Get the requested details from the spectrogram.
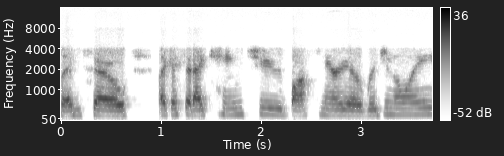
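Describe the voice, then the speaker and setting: A woman at a moderate pace and medium pitch, monotone and flat, in a slight Texas accent. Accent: slight Texas twang. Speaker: higher education administrator, former professor. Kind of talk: interview.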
